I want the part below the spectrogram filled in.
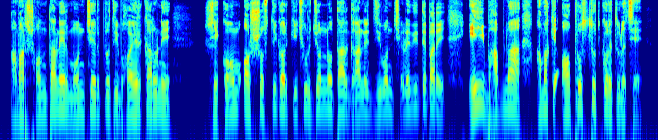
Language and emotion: Bengali, fearful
